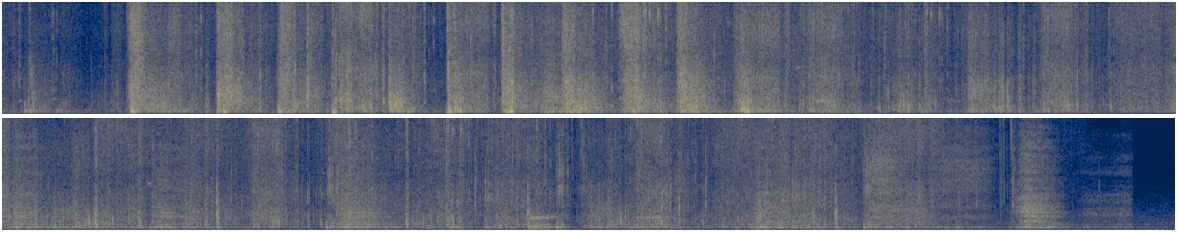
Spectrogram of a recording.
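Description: Footsteps crunch on snow at a steady walking pace.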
